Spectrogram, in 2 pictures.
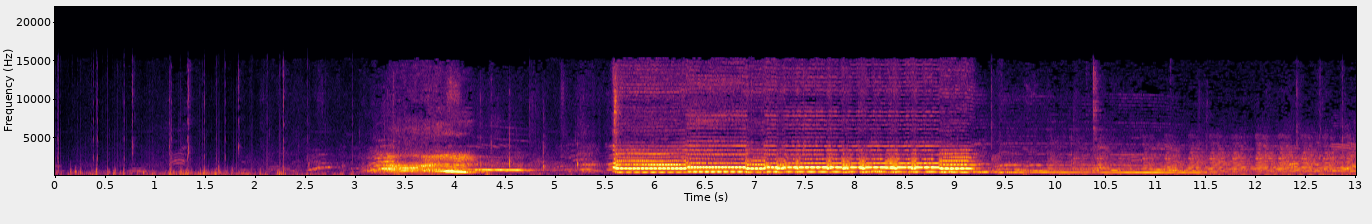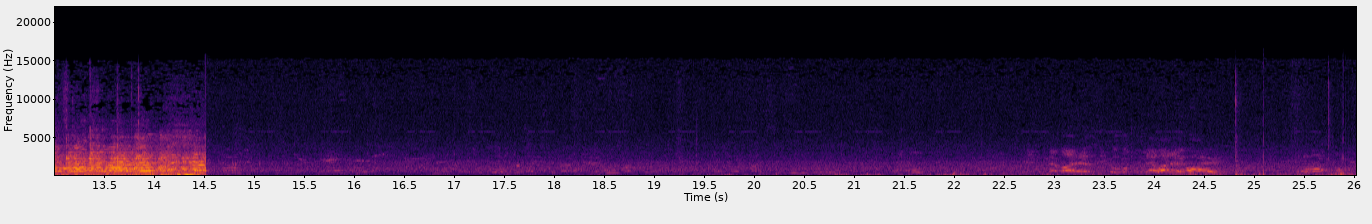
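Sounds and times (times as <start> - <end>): faint outdoor background: 0.0 - 26.0
held horn-like tone: 5.6 - 14.5.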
